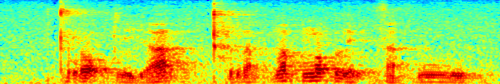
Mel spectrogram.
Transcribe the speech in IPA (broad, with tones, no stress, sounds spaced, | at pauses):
t r ɔ˦˥ ʔ p l i˩˦ a̯ | kʰ r a˨˩ p̚ b a˥˩ p̚ ŋ ɔ˥˩ ʔ l e˨˩ k̚ s a˨˩ t̚ w uː˧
